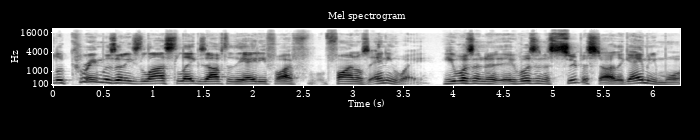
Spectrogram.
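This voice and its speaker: With a dark, mellow tone and fairly high pitch, a man talks at a moderate pace with ordinary pitch variation. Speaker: basketball podcast host. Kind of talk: solo podcast commentary. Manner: halting.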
